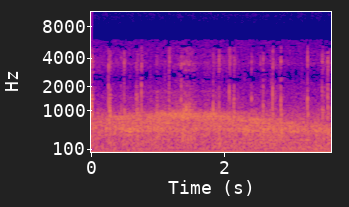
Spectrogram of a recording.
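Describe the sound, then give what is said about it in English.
Slow hoof clops of an injured horse with a bad leg being walked out in open country, evenly spaced and fairly faint over a steady wind-like rush. “How about the horse, Chester? Ain't nothing broke that I can see. See if you'll stand. Come on. All right, walk him a little.”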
